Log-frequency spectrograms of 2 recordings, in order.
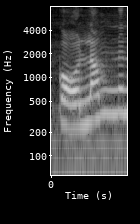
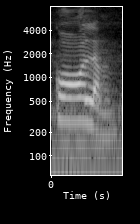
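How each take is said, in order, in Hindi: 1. अंतिम n की आवाज़ बोली जाती है। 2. अंतिम n की आवाज़ साइलेंट है। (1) "कॉलम्न नहीं होता" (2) "क्योंकि एन हमारा साइलेंट होगा"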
